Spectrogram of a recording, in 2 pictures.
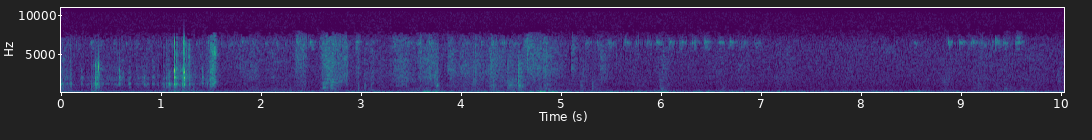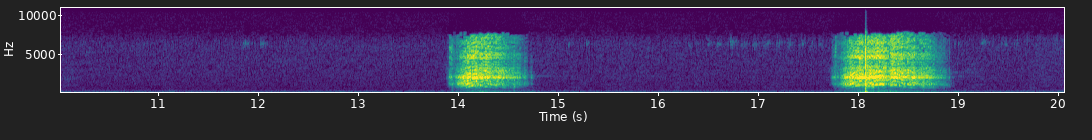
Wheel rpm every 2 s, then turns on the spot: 0, 0, 0, 0, 0, 0, 0, 10, 10, 20.
none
